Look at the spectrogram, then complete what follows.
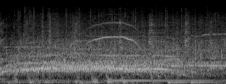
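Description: A studio audience cheers and applauds steadily, a dense roar of clapping and shouting with a few high whoops or whistles rising above it, loud and sustained throughout.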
